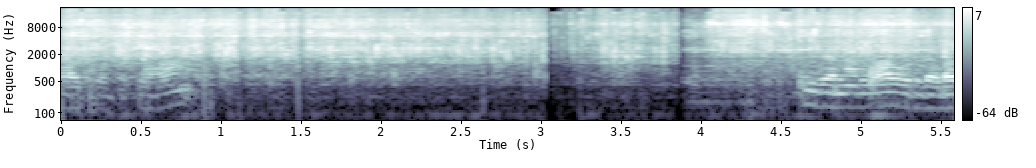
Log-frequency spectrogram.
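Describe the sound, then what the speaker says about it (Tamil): Onions sautéing in oil with bay leaf, a loud, continuous sizzle and crackle, broken by brief stirring scrapes and short pauses. "இதை நல்லா ஒரு தடவை வதக்கி விடுங்க."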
